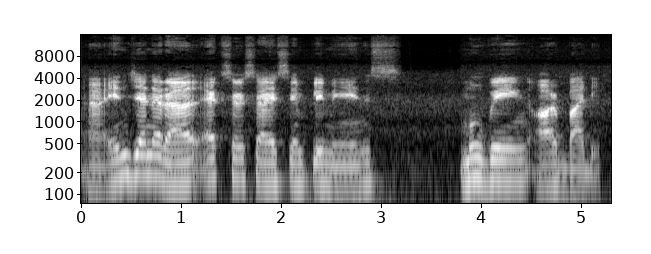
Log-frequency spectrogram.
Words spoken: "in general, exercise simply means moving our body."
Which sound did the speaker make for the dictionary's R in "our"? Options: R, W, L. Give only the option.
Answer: R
